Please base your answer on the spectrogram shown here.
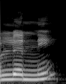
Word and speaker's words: le nez: So don't forget, EZ is E. You don't pronounce the Z. So le nez.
